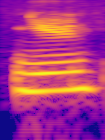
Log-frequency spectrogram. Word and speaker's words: Noon: so my name is noon if you guys have trouble pronouncing it just like 12 o'clock noon midday basically i currently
